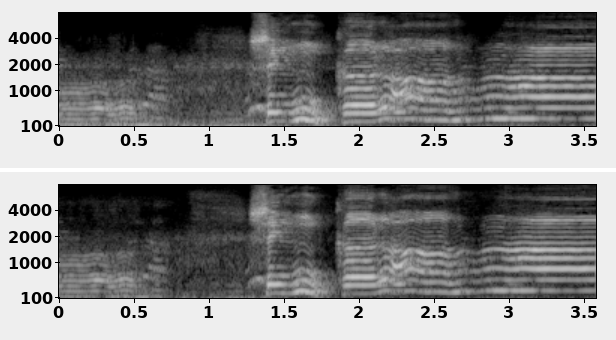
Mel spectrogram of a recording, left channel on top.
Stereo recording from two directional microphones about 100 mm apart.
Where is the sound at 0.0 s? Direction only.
20° right (ahead or behind).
